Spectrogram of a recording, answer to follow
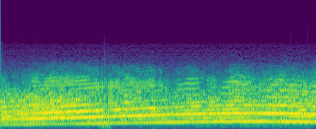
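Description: Propeller aircraft engine droning steadily and slowly rising in pitch as it speeds up, levelling off near the end. A brief click about two seconds in.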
